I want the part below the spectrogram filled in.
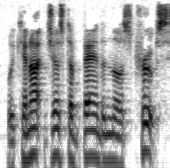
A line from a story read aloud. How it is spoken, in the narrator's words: he exclaimed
